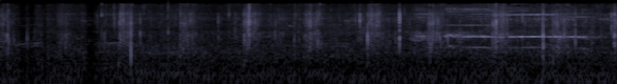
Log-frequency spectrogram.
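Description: Footsteps on a gravel path, with a rooster crowing once: a long, steady call starting about four seconds in.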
